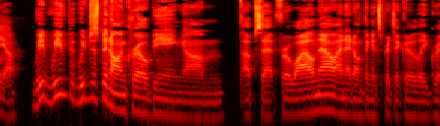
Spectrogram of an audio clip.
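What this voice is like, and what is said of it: Usual voice. Nothing is said of it.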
